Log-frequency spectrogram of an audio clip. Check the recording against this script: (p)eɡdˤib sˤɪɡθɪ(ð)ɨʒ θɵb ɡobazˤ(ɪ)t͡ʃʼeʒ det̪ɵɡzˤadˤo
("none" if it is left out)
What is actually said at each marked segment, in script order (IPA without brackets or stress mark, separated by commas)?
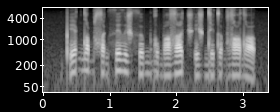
pʼ, ð, i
